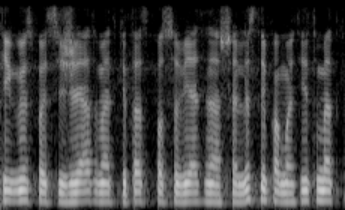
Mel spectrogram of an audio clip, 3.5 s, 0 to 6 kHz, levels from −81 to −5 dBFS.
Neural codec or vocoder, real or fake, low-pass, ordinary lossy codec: none; real; 5.4 kHz; AAC, 48 kbps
